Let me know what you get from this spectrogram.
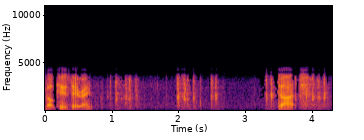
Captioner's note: keyboard typing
